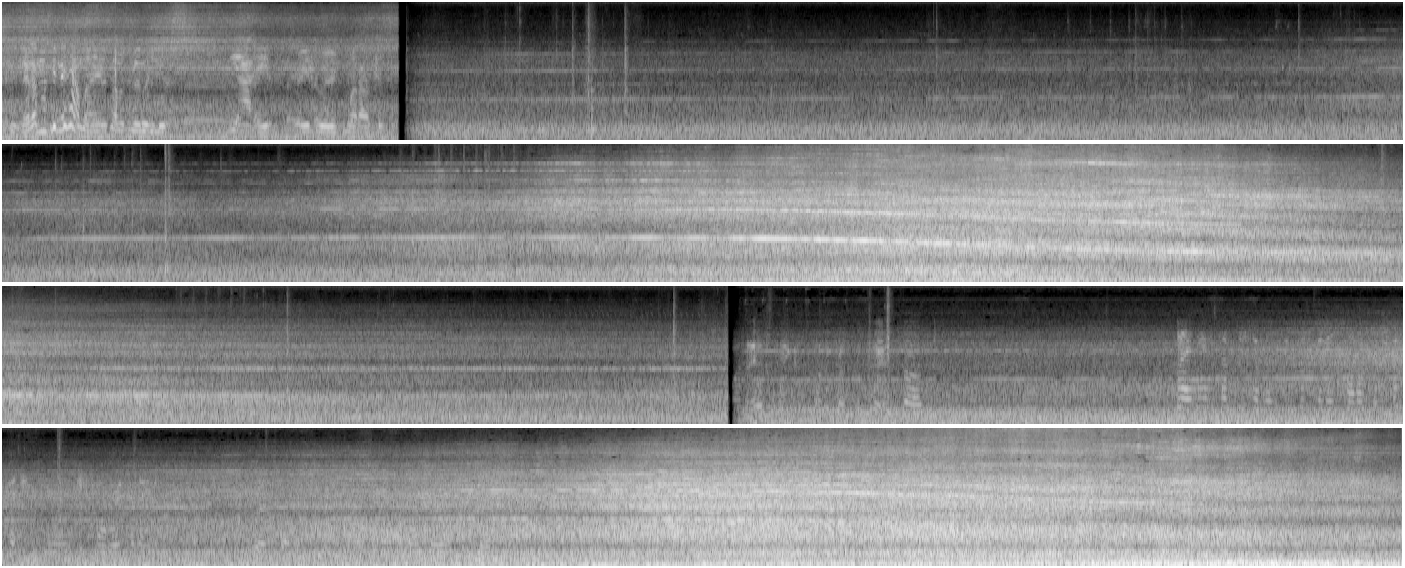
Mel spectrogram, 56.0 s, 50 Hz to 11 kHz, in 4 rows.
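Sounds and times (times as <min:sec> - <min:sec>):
jet engines rumble and whine: 0:00.0 - 0:56.0.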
